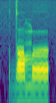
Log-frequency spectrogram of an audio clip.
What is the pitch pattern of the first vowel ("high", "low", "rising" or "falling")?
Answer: high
